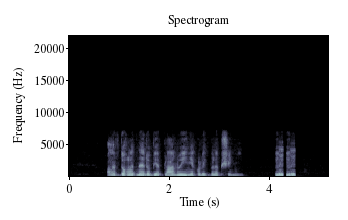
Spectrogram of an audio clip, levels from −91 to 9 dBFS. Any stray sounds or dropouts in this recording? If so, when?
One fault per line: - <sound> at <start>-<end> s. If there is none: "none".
- laugh at 4.1-4.5 s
